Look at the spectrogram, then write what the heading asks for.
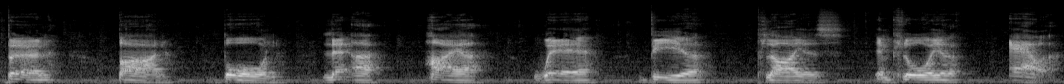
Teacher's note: So the R sound is light or completely goes away when followed by a vowel.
